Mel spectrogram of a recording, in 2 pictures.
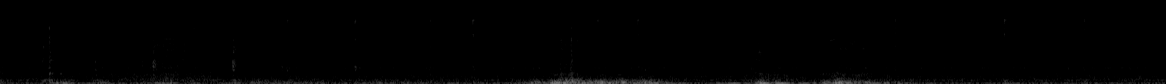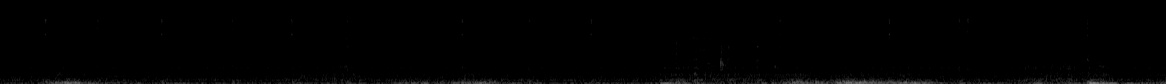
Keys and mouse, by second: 2.9 super+right click, 4.3-4.7 super+drag, 6.0 ctrl+super+click, 7.5 super+b, 9.0 super+click, 10.8 super+click, 12.6 super+click, 14.0 super+click, 15.1 super+click, 17.0 super+click, 19.5-20.5 alt+super+drag, 21.2 super+click, 22.5 super+b.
